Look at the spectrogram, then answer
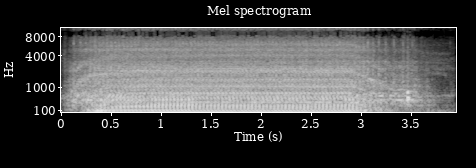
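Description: A sewing machine top stitching through a store-bought quilt, running in one steady, loud, close whir for about three seconds before stopping, alone with no voices.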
